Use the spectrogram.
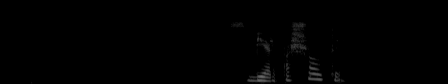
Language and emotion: Russian, angry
